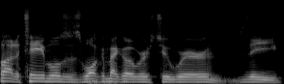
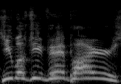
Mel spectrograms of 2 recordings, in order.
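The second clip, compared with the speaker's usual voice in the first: very high laugh, words bubbling out; 13 semitones higher than usual. Voicing a woman character to the other players, laughing while speaking. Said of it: "As she laughs".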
